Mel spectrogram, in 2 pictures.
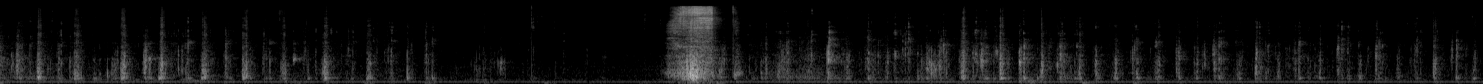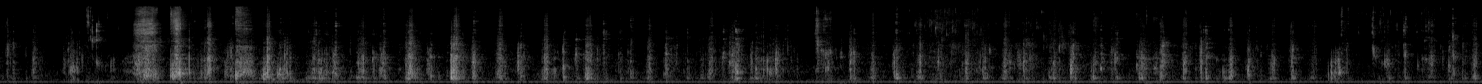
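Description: Close-miked chewing and wet mouth sounds of a person eating black-bean noodles, beef and crunchy kimchi, as many quick clicks and crunches. A loud burst comes about seven seconds in and a run of louder bursts around sixteen seconds.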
